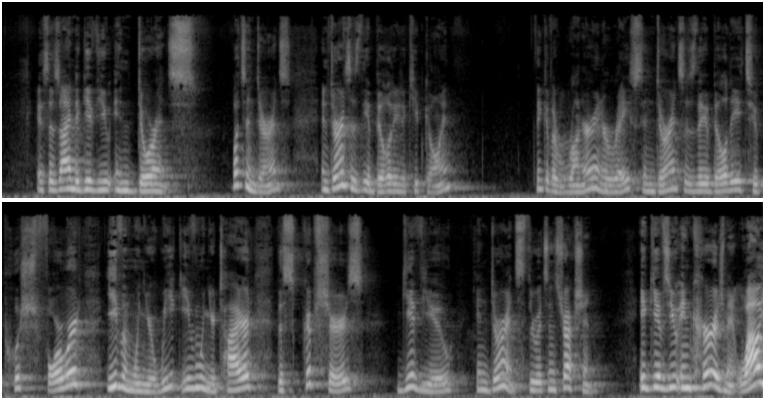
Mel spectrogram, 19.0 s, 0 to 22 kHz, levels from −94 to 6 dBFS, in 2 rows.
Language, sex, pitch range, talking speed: English, male, 140-205 Hz, 160 wpm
